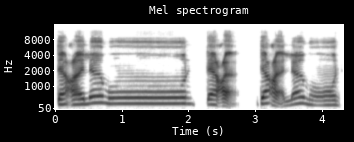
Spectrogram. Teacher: आवाज हलक में चली गई, आवाज आइन पे चली गई जमाओं के साथ, लेकिन आपने इसको हिलाना नहीं है किसी सूरत भी।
